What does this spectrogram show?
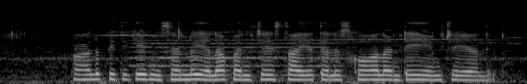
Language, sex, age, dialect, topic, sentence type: Telugu, female, 18-24, Utterandhra, agriculture, statement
